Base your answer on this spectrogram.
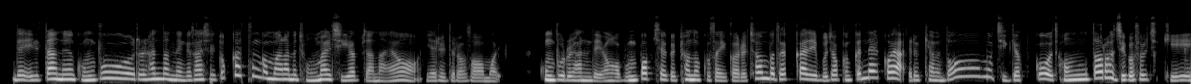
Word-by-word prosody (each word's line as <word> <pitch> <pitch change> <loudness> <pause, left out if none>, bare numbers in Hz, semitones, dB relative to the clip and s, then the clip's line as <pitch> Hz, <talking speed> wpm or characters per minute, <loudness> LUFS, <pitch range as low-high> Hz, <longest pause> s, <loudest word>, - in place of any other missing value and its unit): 네, 210 -2 0
일단은 235 +4 +4
공부를 240 +3 +1
한다는 245 -5 +3
게 195 - -4
사실 225 0 -2
똑같은 400 - -4
것만 255 -6 +2
하면 225 -2 +3
정말 210 +3 +2
지겹잖아요. 185 -3 -4
예를 175 0 -6
들어서 160 -1 -7
뭐 155 0 -7 0.4
공부를 205 -2 +3
하는데 180 -3 0
영어 170 +1 -4
문법 195 +9 +2
책을 215 -6 -4
펴 225 +3 0
놓고서 195 -4 0
'이거를 170 0 -5
처음부터 255 +1 +1
끝까지 240 -2 0
무조건 205 +2 -3
끝낼 290 +8 +1
거야.' 285 -3 +3
이렇게 200 +3 -6
하면 185 -2 -2
너무 365 - -3
지겹고 200 +6 -2
정 220 +2 +3
떨어지고 280 -7 +2
솔직히 195 -3 -4
210 Hz, 425 characters per minute, -22 LUFS, 185-250 Hz, 0.4 s, 일단은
